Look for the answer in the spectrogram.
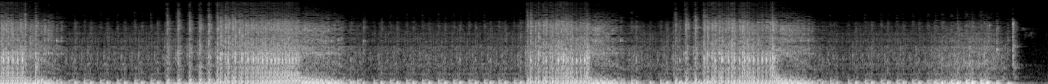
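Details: Yamaha Virago 535 V-twin, cold, no choke: lumpy uneven thumping that surges in blips and falls back, misfiring as soon as revved instead of revving cleanly; carburettor fault suspected, not confirmed.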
